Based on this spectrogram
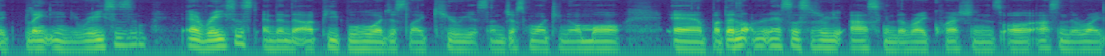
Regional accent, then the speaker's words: Dublin, Leinster, Ireland; also born or lived in South Africa; Then you tell them, oh, I'm from Dublin. Then they'll be like, where are you really from? And then I'm like, South Africa.

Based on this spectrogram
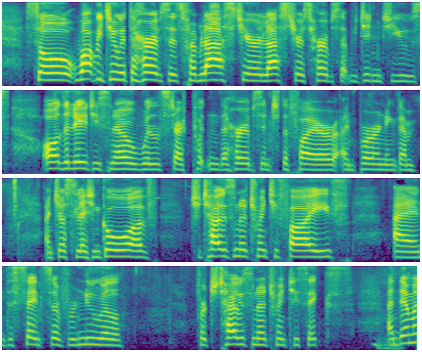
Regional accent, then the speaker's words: Munster, Ireland; But I'm actually originally from West Limerick. So I would have been lucky enough to come from two different farming backgrounds

